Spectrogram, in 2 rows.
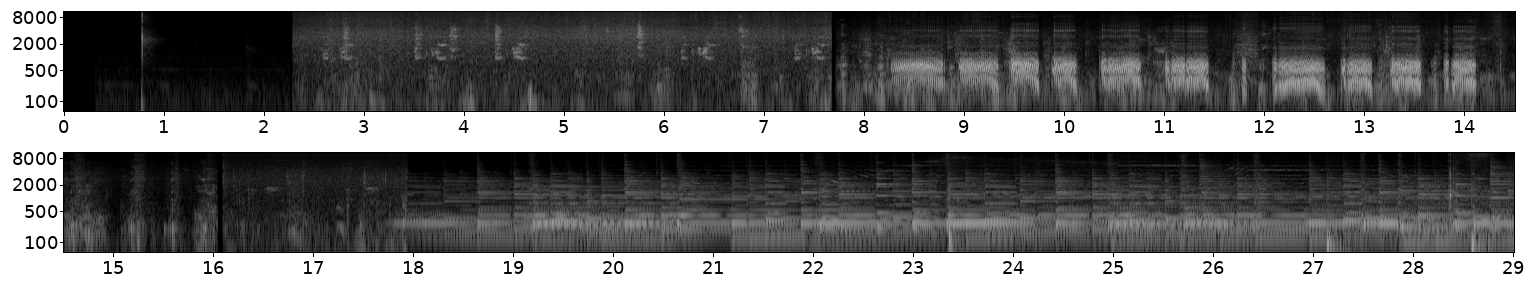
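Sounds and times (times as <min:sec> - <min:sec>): hen clucking loudly: 0:07.3 - 0:14.2.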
